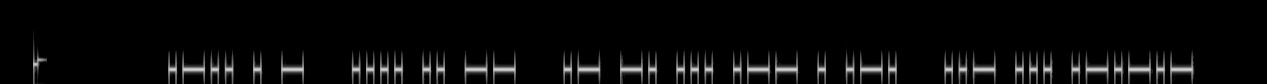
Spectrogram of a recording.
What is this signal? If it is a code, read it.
Morse code, heard as a keyed tone, about 17 wpm, 700 Hz. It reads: LET HIM ANSWER US.
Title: Sentences from Top 300 Words 17wpm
